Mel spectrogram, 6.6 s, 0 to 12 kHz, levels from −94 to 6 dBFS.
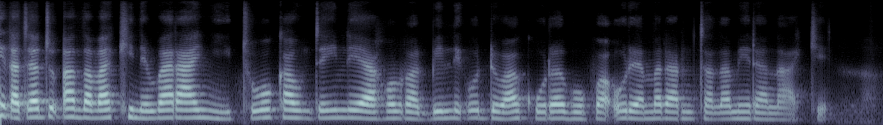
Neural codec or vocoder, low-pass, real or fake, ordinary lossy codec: codec, 24 kHz, 0.9 kbps, WavTokenizer, large speech release; none; fake; none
